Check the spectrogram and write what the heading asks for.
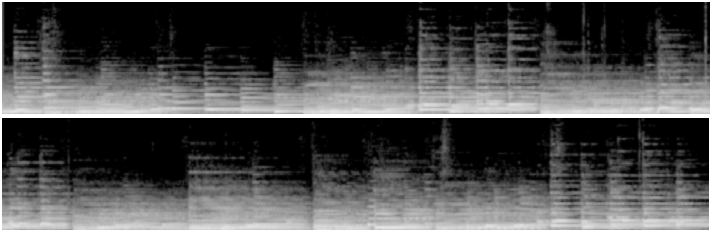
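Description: Grand piano played by a child with both hands: fast, busy passages of full chords and quick notes that change every fraction of a second.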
